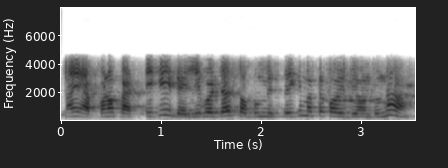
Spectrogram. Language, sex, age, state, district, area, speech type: Odia, female, 18-30, Odisha, Jajpur, rural, conversation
